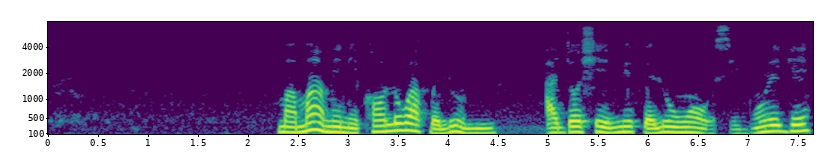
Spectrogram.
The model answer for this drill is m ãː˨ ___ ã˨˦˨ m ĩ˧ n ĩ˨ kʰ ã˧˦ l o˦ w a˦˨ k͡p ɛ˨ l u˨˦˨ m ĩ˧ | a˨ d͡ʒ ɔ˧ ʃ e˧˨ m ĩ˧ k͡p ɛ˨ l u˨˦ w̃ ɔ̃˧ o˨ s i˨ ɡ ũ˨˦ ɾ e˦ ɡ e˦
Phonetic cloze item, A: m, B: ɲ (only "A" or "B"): A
